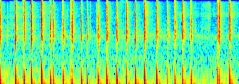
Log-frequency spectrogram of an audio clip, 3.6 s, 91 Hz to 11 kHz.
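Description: Fingertips and nails tap the clear front cover of a closed, hollow plastic CD jewel case held upright. About 22 quick, dry taps come in an uneven rhythm, each a dull low knock topped with a bright plastic click that dies away almost at once. The taps pause briefly near the end before a final pair.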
